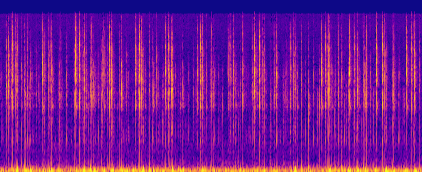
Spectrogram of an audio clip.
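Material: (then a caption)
Plastic. Fingertips tap and scratch the hollow, hand-sized shell of a white plastic GameCube controller and click its buttons. The result is a steady stream of quick, dry clicks and crisp bright scratches over a low, soft rumble. Each sound stops almost at once, leaving a close, dense patter for the whole clip.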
